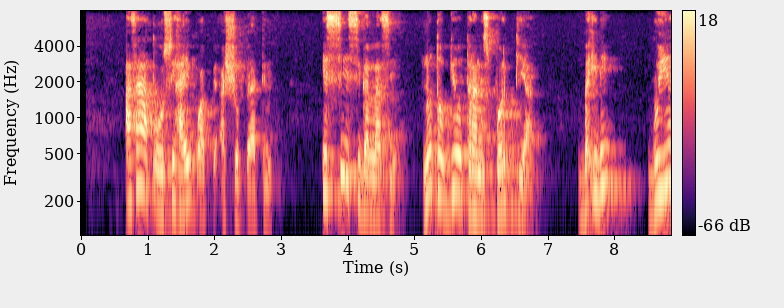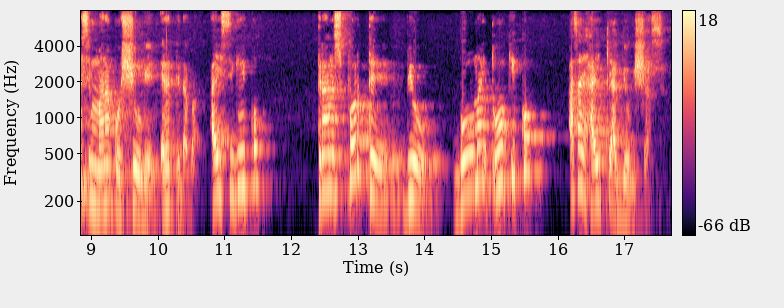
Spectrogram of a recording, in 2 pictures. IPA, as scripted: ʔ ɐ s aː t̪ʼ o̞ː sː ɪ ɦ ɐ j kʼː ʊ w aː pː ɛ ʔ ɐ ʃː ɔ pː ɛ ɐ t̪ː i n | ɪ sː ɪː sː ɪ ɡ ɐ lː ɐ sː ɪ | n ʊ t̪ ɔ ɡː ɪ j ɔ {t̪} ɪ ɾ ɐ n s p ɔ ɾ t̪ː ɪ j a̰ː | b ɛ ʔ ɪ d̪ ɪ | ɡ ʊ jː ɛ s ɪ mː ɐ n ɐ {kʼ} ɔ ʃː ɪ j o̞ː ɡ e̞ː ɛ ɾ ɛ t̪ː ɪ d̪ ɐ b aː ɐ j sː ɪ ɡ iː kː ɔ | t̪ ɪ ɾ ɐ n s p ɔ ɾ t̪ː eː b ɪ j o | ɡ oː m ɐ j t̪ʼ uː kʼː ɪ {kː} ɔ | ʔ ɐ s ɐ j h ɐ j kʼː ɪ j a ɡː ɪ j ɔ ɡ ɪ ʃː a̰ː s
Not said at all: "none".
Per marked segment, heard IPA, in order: t̪, k, kː

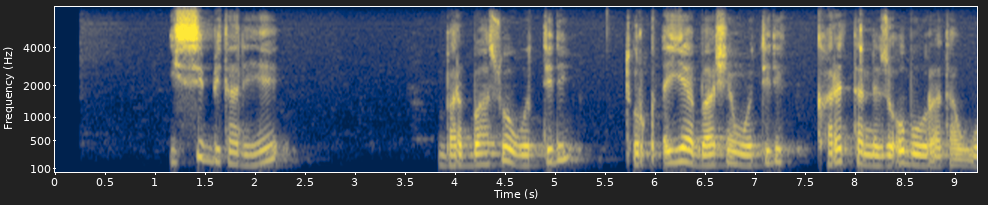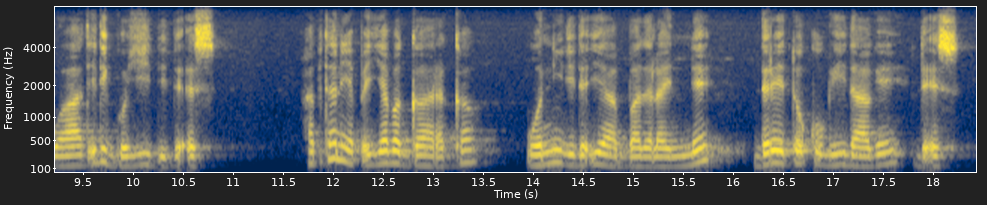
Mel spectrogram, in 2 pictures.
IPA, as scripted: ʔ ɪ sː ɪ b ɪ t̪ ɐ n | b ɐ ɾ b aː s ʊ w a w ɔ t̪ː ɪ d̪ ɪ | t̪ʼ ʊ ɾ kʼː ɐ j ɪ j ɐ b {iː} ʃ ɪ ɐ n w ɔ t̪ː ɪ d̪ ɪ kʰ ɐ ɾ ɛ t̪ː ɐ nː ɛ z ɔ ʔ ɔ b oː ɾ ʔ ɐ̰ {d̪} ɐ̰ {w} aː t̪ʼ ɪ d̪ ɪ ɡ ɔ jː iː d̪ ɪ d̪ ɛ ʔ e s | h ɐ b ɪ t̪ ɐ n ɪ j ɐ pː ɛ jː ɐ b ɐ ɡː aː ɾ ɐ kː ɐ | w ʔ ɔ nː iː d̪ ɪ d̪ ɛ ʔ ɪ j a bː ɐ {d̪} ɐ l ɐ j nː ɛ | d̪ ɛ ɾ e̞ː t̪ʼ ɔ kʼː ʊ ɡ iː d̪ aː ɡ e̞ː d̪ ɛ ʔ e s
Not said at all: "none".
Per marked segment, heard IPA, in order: aː, t̪, w, d̪

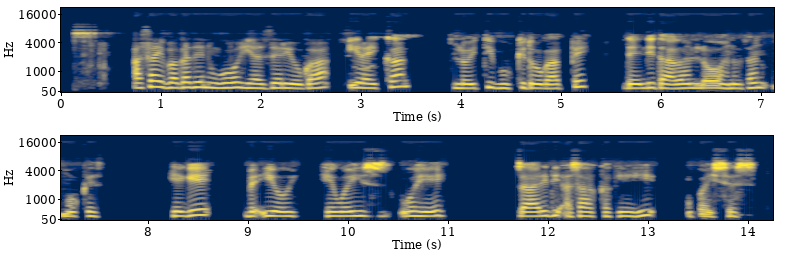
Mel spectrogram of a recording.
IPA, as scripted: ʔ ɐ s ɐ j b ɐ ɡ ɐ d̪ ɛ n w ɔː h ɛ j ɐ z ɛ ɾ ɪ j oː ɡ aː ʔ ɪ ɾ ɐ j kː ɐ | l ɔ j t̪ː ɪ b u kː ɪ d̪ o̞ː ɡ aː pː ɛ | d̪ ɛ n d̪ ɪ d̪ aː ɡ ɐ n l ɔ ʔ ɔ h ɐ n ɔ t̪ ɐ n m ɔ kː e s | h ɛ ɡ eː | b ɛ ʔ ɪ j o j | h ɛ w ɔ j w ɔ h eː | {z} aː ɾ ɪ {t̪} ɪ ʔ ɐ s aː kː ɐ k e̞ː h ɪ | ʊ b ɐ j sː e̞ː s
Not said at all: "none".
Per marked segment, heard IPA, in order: z, d̪

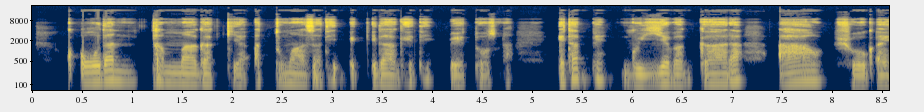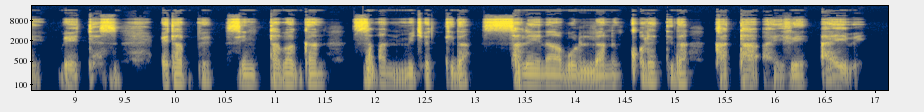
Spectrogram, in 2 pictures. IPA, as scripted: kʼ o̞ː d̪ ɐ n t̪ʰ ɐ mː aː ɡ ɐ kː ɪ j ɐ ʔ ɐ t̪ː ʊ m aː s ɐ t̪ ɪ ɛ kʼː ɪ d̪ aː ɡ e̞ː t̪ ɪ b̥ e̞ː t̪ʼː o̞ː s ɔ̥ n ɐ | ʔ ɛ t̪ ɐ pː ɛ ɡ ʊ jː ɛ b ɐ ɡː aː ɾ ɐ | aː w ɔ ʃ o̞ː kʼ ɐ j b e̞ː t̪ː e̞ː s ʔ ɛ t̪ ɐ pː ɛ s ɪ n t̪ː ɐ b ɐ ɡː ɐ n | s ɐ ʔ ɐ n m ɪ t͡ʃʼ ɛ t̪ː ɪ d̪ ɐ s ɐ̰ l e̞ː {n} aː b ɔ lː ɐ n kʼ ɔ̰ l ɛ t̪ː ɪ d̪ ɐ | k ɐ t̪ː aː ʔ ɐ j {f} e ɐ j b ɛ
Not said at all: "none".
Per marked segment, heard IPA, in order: n, f

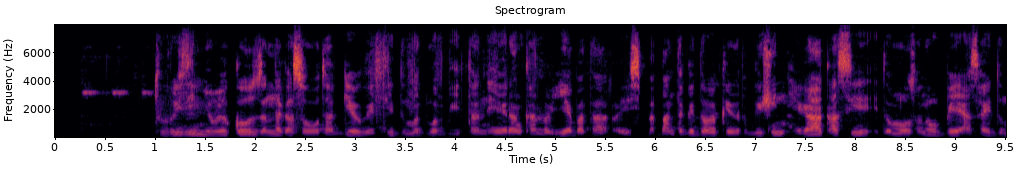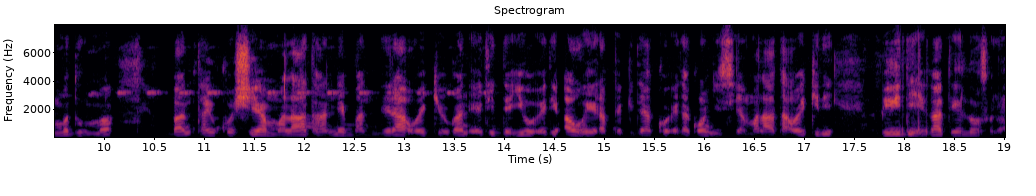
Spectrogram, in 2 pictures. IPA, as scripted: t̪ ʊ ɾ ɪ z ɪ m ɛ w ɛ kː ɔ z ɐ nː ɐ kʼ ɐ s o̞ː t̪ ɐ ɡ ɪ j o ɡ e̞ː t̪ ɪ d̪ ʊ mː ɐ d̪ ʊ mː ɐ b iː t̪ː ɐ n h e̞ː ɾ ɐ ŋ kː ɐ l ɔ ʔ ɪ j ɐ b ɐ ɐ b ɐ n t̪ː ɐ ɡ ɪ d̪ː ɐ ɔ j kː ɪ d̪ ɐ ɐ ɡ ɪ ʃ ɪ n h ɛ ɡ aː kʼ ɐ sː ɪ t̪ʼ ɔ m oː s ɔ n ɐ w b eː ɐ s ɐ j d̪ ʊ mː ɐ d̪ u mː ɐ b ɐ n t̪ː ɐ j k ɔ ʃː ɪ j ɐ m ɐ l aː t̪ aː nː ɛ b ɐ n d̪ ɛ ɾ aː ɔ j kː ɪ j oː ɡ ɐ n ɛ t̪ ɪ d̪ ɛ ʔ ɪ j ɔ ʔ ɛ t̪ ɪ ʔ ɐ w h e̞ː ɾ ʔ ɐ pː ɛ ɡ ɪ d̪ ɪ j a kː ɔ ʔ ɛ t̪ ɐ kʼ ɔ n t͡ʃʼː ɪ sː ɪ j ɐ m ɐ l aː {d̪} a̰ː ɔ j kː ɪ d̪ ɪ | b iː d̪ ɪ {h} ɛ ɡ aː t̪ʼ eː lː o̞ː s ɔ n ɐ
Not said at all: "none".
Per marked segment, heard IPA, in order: t̪, h

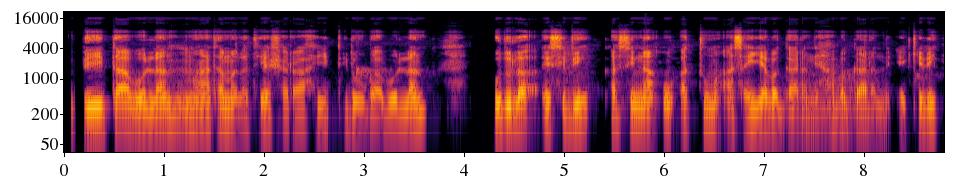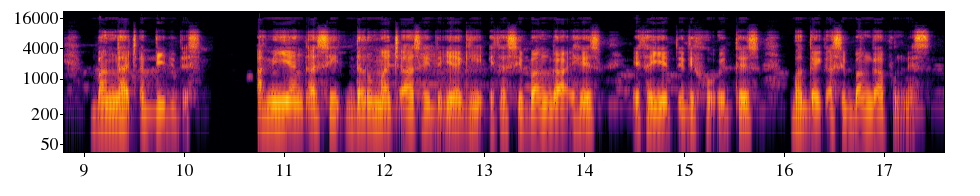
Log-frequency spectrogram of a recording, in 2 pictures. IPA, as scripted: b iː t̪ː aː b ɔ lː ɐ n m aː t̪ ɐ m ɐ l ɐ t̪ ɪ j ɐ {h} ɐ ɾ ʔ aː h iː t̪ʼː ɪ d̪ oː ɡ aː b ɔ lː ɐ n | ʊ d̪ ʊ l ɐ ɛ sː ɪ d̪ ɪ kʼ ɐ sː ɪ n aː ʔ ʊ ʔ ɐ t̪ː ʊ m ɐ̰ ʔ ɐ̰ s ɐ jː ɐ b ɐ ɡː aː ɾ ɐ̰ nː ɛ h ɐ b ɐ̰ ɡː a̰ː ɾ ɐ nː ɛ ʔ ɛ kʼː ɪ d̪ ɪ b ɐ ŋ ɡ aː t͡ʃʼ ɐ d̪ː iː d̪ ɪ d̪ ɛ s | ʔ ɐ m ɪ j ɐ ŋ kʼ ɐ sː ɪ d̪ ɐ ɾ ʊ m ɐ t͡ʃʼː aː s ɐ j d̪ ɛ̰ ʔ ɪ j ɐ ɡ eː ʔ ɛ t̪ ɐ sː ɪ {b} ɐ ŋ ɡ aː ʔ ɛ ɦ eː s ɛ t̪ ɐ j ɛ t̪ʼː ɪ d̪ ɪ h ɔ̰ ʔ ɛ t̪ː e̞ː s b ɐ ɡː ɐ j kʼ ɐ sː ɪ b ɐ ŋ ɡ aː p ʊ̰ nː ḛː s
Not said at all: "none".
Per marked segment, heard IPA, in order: ʃ, b

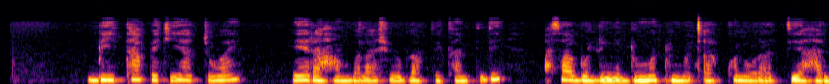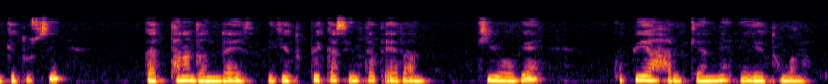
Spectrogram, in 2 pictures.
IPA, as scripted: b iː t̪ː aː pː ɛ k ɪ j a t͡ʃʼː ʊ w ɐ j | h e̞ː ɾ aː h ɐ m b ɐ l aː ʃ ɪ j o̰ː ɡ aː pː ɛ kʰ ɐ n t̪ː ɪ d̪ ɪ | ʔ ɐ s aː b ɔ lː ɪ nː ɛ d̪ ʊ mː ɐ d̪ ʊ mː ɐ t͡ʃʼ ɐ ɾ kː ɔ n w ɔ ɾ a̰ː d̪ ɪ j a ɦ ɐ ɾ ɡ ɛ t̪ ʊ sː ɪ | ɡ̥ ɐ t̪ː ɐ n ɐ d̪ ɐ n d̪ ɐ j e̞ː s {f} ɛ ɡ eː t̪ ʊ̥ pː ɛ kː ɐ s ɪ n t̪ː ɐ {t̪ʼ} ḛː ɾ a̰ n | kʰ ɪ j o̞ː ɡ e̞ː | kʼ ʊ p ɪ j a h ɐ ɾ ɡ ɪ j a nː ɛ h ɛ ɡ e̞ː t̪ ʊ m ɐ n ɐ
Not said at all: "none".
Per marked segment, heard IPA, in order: h, t̪ʼ

